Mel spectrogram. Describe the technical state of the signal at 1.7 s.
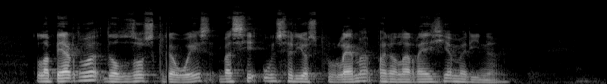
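Right around there you hit a gap at a join of encoded pieces, from 1.67 to 1.69 s, about 26 ms of silence cut into the speech. Two separately encoded chunks were butted together untrimmed, so encoder delay and end padding stayed in. The dropout has smeared edges, then the speech carries on where it left off.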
